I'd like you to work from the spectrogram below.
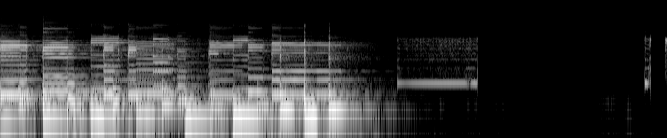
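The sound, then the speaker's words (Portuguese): Upbeat music plays for several seconds, then stops for the ringback of an outgoing phone call to a tattoo studio: one steady, buzzy tone lasting about a second, a pause of silence, then the next ring starting. “Vamos dar uma ligadinha aqui para um estúdio.”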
